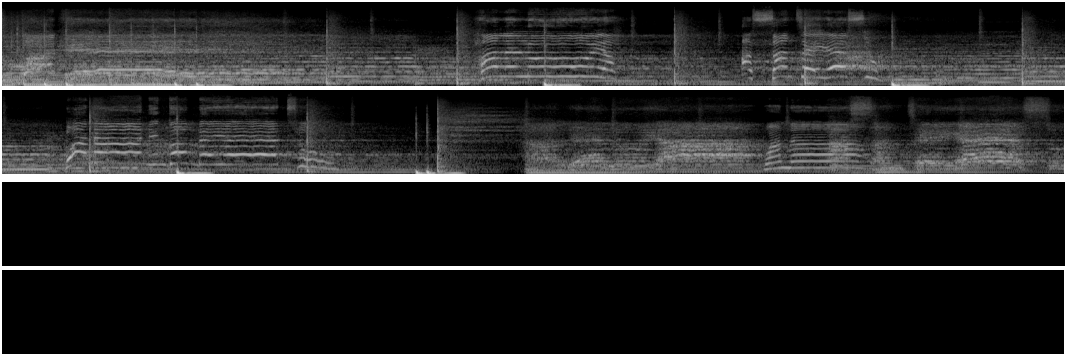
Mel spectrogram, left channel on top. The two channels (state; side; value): silent; right; digital silence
